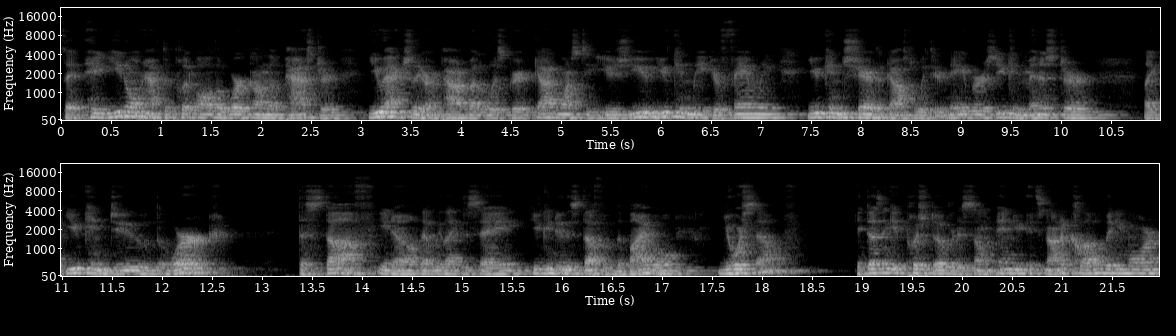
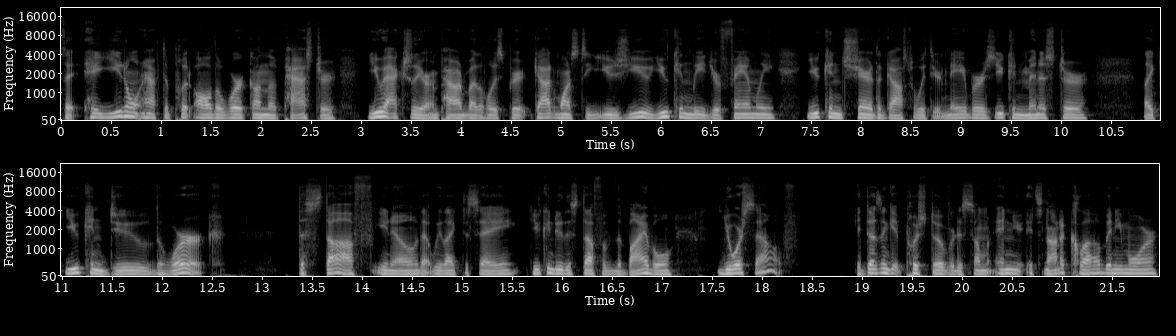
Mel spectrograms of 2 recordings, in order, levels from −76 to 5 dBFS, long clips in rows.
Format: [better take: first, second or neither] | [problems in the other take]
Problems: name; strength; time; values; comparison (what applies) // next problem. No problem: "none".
second | off-mic speech; somewhat distant // room echo; slight; dies away in 0.5 s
